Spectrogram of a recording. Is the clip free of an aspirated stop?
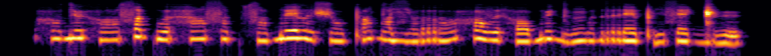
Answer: yes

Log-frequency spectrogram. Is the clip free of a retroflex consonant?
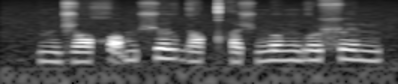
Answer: no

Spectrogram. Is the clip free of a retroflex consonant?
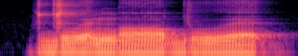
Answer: yes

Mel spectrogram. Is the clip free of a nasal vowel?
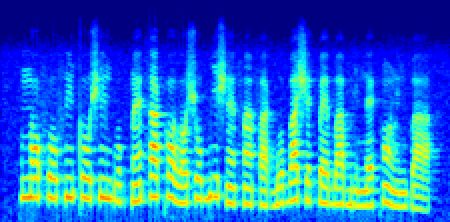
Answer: no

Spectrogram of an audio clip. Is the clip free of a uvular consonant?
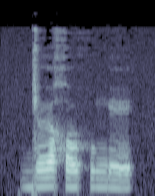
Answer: no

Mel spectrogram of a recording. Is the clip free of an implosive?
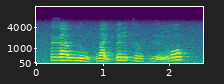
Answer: no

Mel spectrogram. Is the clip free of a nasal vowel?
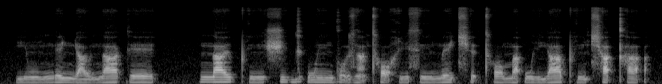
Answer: no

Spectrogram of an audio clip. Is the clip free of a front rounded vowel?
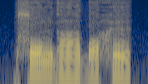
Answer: yes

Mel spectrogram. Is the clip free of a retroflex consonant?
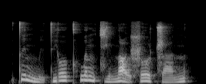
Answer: no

